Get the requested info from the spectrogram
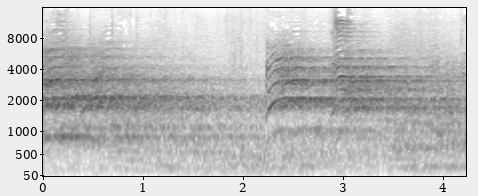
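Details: A beluga whale at Port of Nagoya Aquarium, 16 March 2019, gives sustained harmonic squealing whistles broken by two quick upward-sweeping notes during playtime after a feeding session.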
